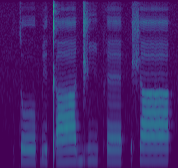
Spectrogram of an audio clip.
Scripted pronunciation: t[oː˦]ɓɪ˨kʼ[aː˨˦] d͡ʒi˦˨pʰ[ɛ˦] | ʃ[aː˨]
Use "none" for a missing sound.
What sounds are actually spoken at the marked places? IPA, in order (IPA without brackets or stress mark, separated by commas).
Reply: oː˨, aː˨˦, ɛ˦, aː˦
